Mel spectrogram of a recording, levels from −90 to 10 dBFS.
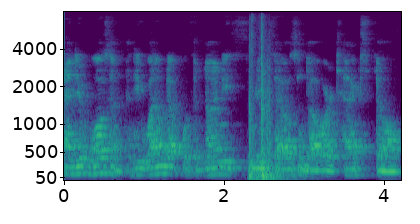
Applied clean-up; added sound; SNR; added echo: none; Slam; 6 dB; reverberation time 0.5 s.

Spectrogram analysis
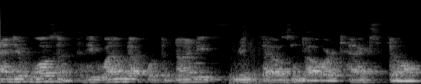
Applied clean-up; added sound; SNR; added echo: neural separator model SepFormer DNS4.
